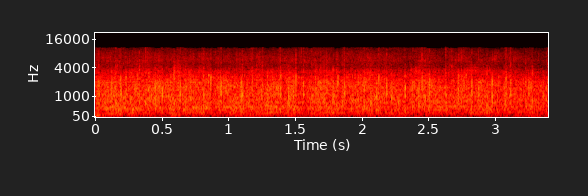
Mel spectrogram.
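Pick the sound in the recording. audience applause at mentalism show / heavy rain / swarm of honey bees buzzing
audience applause at mentalism show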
